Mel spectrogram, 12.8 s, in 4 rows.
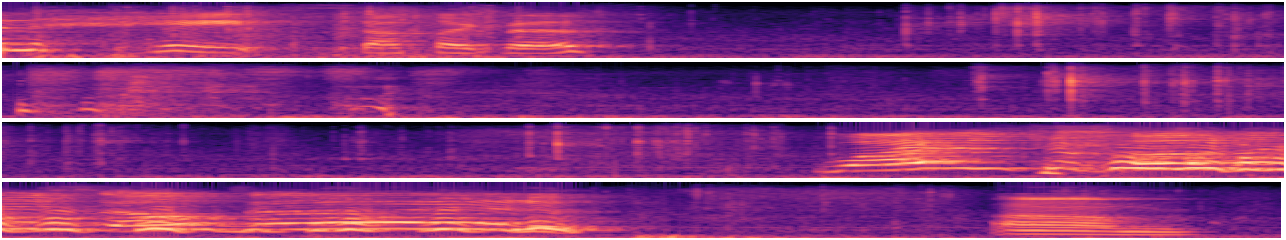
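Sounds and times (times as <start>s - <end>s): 
speech: 0.0s - 1.6s, 8.4s - 11.2s, 12.1s - 12.7s
crunching a chip close to the mic: 0.5s - 3.4s, 5.0s - 8.6s
laughter: 3.3s - 4.5s, 9.0s - 11.2s.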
